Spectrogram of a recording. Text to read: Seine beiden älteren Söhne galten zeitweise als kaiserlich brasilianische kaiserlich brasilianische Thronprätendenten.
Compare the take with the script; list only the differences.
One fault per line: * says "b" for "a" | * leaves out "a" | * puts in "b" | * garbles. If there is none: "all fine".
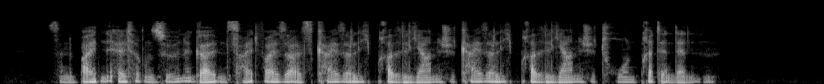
all fine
